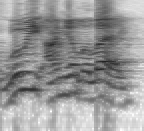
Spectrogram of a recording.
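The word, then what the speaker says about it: Uiagalelei: Look, next up, five-star quarterback DJ, and listen to the way I pronounce it, Wui Anyalele.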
